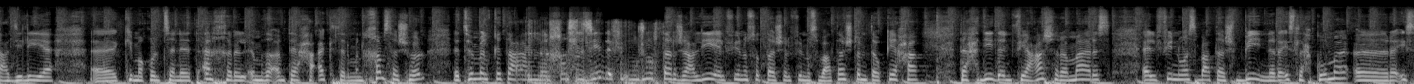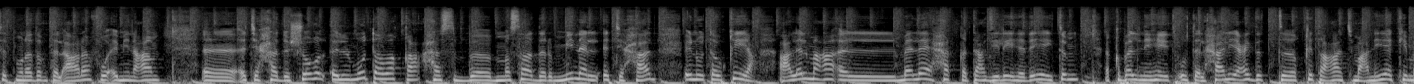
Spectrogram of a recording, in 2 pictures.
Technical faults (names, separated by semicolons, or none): call bitrate drop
